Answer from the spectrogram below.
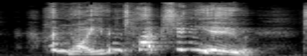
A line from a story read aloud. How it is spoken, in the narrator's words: Tom exclaimed, sounding hurt at being falsely accused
